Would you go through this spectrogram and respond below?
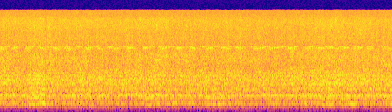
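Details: Bees buzzing in a natural setting: a dense, steady hum of many wings with faint higher whine, unbroken and even in loudness throughout.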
